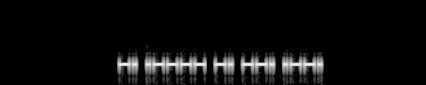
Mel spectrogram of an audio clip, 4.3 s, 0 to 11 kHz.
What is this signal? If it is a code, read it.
Morse code, heard as a keyed tone, about 36 wpm, 700 Hz. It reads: N1NGP
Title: USA Call Signs - 5 Characters - 8x Character Spacing - 35wpm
